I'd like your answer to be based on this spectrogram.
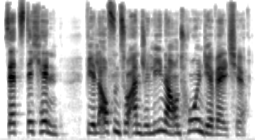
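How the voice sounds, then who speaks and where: A woman voicing a brisk, bossy little male Christmas elf in a children's story. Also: mid-range voice, bright, forceful tone, lightly acted.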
